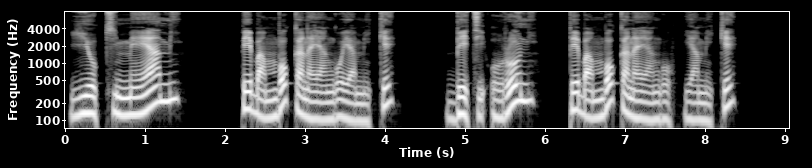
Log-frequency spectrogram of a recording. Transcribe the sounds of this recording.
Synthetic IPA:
jo˨kʰi˨me˨a˦mi˦ | pe˦ba˨mbo˦ka˨na˨ja˨ŋɡo˦ja˨mi˨kɛ˦ | be˨ti˨o˨ɾo˦ni˦ | pe˦ba˨mbo˦ka˨na˨ja˨ŋɡo˦ja˨mi˨kɛ˦

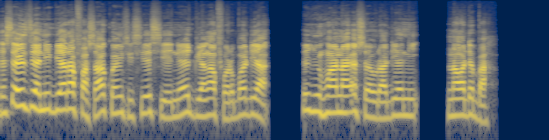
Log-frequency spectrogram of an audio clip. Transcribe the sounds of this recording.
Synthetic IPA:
sɛ˨sɛ˦i˦s̬ɾɛ˨nĩ˦bi˦a˦ɾa˦fa˨saː˨˦kʷʰã˦s̬i˨si˦e˦si˨e˨nã˨æ˦dɥã˨na˦fɔ˨ɾɪ˨bɔ˦dɪ˦a˨ | e˦ji˦ɦũ˦a˦nã˦ɛ˦sɔ˨æ˨wu˨ɾa˨dɪ˦æ˦nĩ˦ | nã˦ɔ˦dɪ˦ba˨

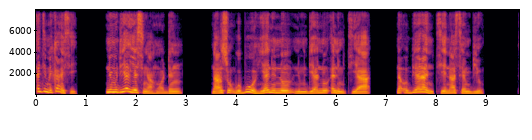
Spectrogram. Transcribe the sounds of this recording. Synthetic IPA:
n̩˦ti˦mĩ˨kʰã˦n˦sḛ˨ | nĩ˨m˦dɪ˦ɛ˦je˦sĩ˨a̰˨ɦʊ̃˨ɔ̰˨dɪ̃˦n | nã˨n̩˦sʊ˦wo˨bu˦o˨ɦĩ˨˦ɛ˦nɪ̃˦nʊ̃˦nĩ˨m˨dɪ˨˦ɛ˦nʊ̃˦ʔæ˦nĩ˨mtʰi˨aː˦ | nã˨o˨bi˦a˦ɾa˦˨n̩˨tʰi˨e˦nã˦sɛ̃˦m˦bi˨o˨

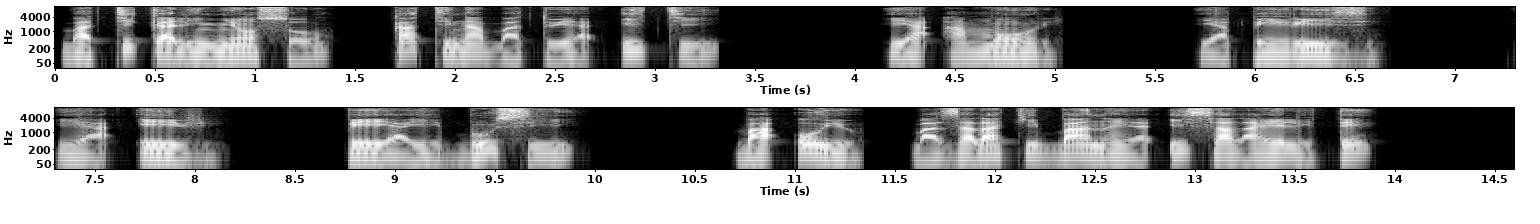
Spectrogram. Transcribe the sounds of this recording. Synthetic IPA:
ba˨ti˦ka˨li˨ɲɔ̃˦nsɔ˨ | ka˦ti˨na˨ba˨to˨ja˨i˦tʰi˨ | ja˨ʔa˨mo˦ʁi˨ | ja˨pe˨ʁi˦zi˨ | ja˨e˦vi˨ | pe˦ja˨je˨bu˦si˨ | ba˨o˦jo˨ | ba˨za˨la˦ki˦ba˦na˨ja˨i˦sa˨la˨e˦le˨tɛ˦

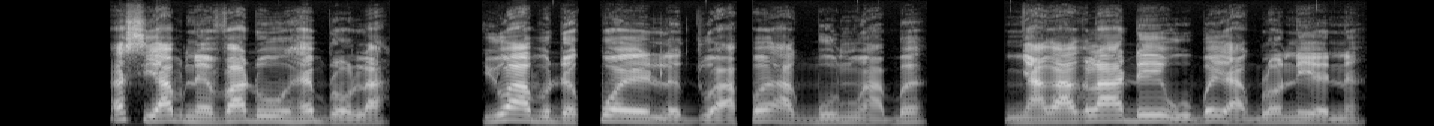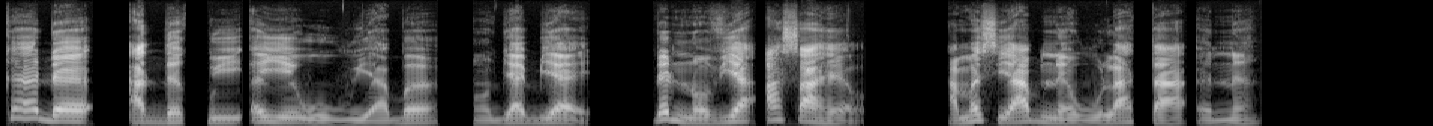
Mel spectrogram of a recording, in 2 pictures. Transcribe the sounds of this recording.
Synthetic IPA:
e˦si˨a˨bnɛ̃˨va˦ɖo˦ɦe˦bɾɔ̃˨nla˦ | jo˦a˨bɖɛ˨k͡pɔ˦ɛ˦lɛ˨d̪u˨a˨ɸɛ˦a˨ɡ͡bo˨nũ˦a˨bɛ˦ | ɲã˨ɣa˨ɣla˦ɖɛ˦wo˨bɛ˦ja˨ɡ͡blɔ˦nɛ̃˦ɛ˨nɛ̃˦ | kɛ˦ɖɛ˦ | a˨d̪ɛ˨k͡pu˨i˨ʔe˦jɛ˦wo˨wi˨a̰˨bɛ˦ | nɔ̃˨bi˦a˦bi˦a˦ɛ̰˨ | ɖɛ˦nɔ̃˨vi˦a˦ʔa˦sa˦ɦḛ˨l | a̰˨mɛ̃˨si˨a˨˦bnɛ̃˨wu˨la˦t̪a˨ɛ̰˨nɛ̃˦

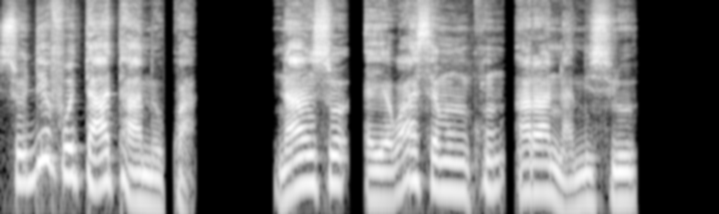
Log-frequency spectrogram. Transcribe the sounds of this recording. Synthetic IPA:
sʊ˨dɪ˦fʊ˦tʰaː˨˦tʰaː˨mɪ̃˨kʷʰa̰˨ | nã˨˦n̩˦sʊ˦ɛ˨jɛ˨wɔ˦a˦sɛ̃˦mŋ̩˦kʰʊ̃˦a˦ɾa˦nã̰˨mĩ˦su˦ɾo˦

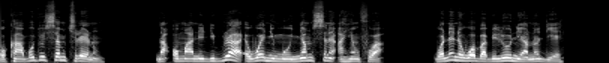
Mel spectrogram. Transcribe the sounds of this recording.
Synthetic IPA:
ɔ˨kʰã˨bʊ˦dʊ˦sã˦mt͡ɕʰɪ˨ɾɛ˦˨nʊ̃˨ | nã˨ʔɔ˨mã˨nɪ̃˨di˨bɾa˦a˨ʔɛ˨wɔ˦nĩ˨mõː˨ɲã˦msɪ˦nɪ̃˨ʔa˨ɦɪ̃˦mfʊ˦a̰˨ | wɔ˨nɪ̃˦nɪ̃˦wɔ˦ba˨bi˨lo˦nĩ˨a˨nʊ̃˦dɪ˨ɛ˦

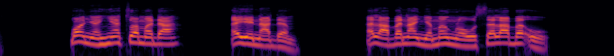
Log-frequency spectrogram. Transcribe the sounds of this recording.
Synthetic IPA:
k͡pɔ˦ɲɛ̃˨ɦĩ˦ã˦t̪ɔ˦a˦mɛ̃˨ɖa˦ | e˦jɛ˦nã˨ɖɛ̰˨m | ɛ˦la˨bɛ˦nã˦ɲɛ̃˨mɛ̃˦ŋl̃ɔ̃˨wo˨sɛ̃˦la˦bɛ˦ʔo̰˨

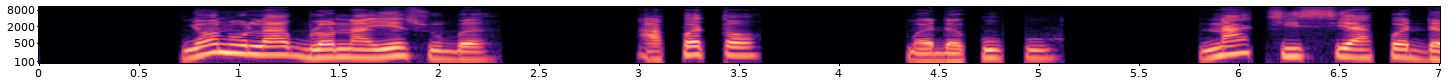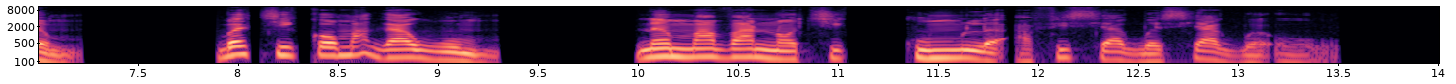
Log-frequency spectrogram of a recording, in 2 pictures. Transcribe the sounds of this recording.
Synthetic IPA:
ɲɔ̃˦nũ˦la˦ɡ͡blɔ˨nã˦je˦su˨bɛ˦ | a̰˨ɸɛ˦t̪ɔ˦ | mɛ̃˨ɖɛ˨ku˦ku˦ | nã˦t͡ɕi˦si˦a˨ɸɛ˦ɖɛ˨m | bɛ˦t͡ɕi˦kɔ˦mã˦ɡa˦wu˨m | nɛ̃˦mã˦va˦nɔ̃˨t͡ɕi˦ | ku˦mlɛ˨ʔa˨fi˦si˦a˨ɡ͡bɛ˨si˦a˨ɡ͡bɛ̰˨ʔo̰˨

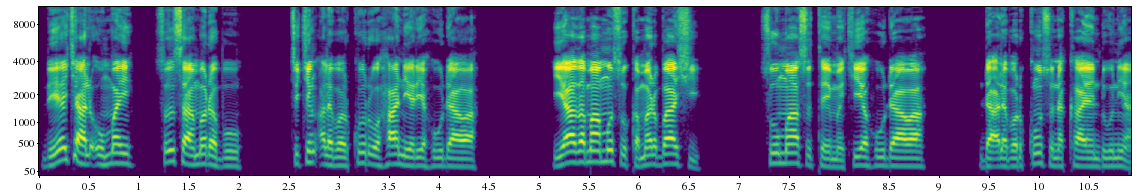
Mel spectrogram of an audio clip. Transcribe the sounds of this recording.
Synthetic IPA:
da˨jɐ˦kʲe˨ʔa˨lʔʊ˨mːa˦j | sʊ˦nsaː˨mi˦ɽɐ˨boː˦ | t͡ʃɪ˦kʲɪ˦ŋʔa˨lbɐ˨rkʷʊ˦nɾoː˨ɦaː˦nɪ˨jɐ˦rjɐ˦ɦʊ˦daː˦waː˦ | jaː˦zɐ˦ma˦mʊ˦su˨kɐ˨mɐ˦rbaː˦ʃiː˨ | suː˦maː˦su˨ta˨jmɐ˨kʲeː˦jɐ˦ɦʊ˦daː˦waː˦ | da˨ʔa˨lbɐ˨rkʷʊ˦nsu˨na˦kaː˦jɐ˦nduː˦nɪ˦jaː˨

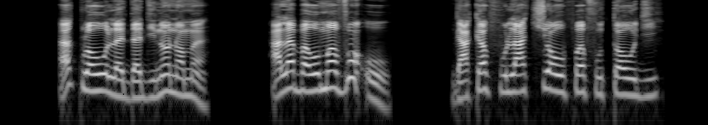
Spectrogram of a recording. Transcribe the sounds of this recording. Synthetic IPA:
ɛ˦k͡plɔ˦wo˦lɛ˨d̪ɛ˨d̪i˨nɔ̃˦nɔ̃˨mɛ̰̃˨ | a̰˨lɛ˦bɛ˦wo˦mɛ̃˦vɔ̃˦ʔo̰˨ | ɡa˨kɛ˦ɸu˨la˦t͡ɕi˦ɔ˦wo˦ɸɛ˦fu˦t̪ɔ˦wo˦d͡ʑi˦

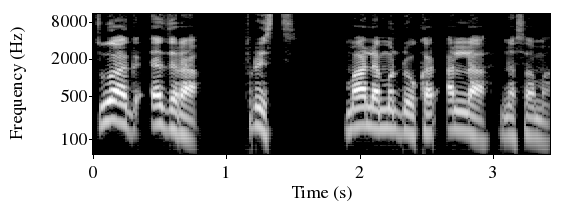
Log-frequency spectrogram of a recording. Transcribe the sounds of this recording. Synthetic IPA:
zʊ˦wa˨ɡa˨ʔɛ˦zɾa˨ | ɸɾi˦st | ma˦lɐ˨mu˦ndo˨kɐ˦rʔa˦lːa˨hna˦sɐ˦ma̰˨

